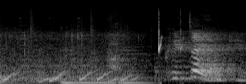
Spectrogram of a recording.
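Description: Comedic editing sound effect: a quick run of short rising droplet-like blips over background music with a steady low bass, followed by a sharp upward whistle-like sweep near the end.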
